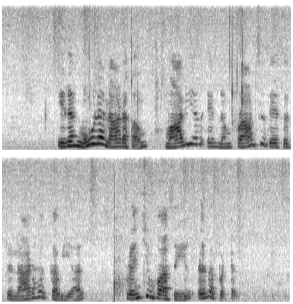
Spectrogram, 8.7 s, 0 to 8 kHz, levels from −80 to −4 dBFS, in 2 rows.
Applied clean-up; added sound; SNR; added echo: none; Bathtub (filling or washing) / Water; 19 dB; none.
